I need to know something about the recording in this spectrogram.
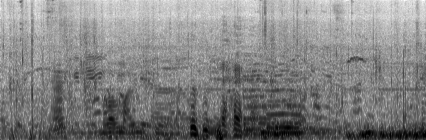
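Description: People's voices talking, louder from about a second in.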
